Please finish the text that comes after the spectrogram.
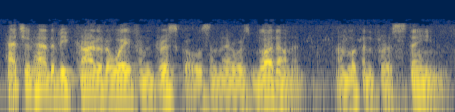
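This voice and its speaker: An actor in a 1950s radio drama playing a steady Texas Ranger, calm, firm and clipped. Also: male voice, sits low, fairly quick. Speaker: lead and narrator. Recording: lo-fi old radio recording with hiss.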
